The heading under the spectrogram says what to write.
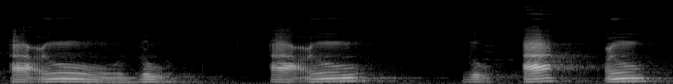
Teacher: Kemudian yang berikutnya ain, berbaris dhammah, kemudian setelahnya ada waw, maka dibaca panjang dua harakat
